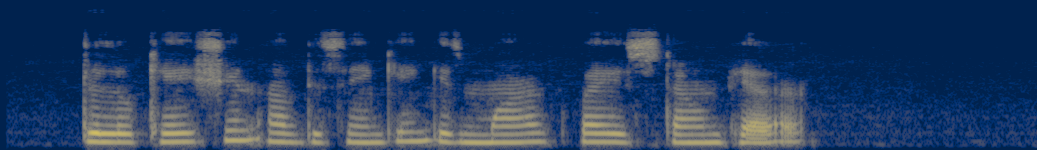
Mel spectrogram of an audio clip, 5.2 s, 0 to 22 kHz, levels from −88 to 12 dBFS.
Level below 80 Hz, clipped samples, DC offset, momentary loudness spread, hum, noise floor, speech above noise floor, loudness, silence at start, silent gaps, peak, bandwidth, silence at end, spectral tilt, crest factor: -70 dBFS; under 0.1%; under 0.1%; 7 LU; none; -66 dBFS; 46 dB; -21 LUFS; 0.4 s; none; -4 dBFS; 9.6 kHz; 1.15 s; -4.5 dB/octave; 18 dB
